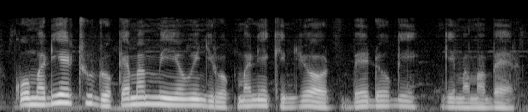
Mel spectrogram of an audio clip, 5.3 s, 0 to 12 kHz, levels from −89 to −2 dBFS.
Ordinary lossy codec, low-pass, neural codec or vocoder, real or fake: none; 7.2 kHz; none; real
